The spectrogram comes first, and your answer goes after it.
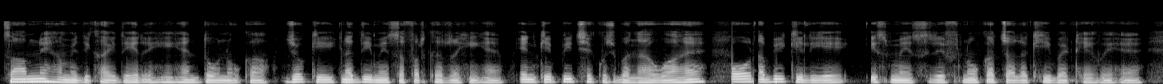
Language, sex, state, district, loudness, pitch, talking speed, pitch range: Maithili, male, Bihar, Bhagalpur, -14 LUFS, 100 Hz, 175 wpm, 95-115 Hz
